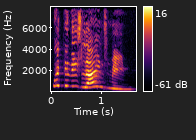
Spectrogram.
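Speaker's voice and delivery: high, slow wail of confusion; baffled bungling superhero. Pretend. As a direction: whine it out as a hopelessly inept hero. Acting the hero baffled by a watch.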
